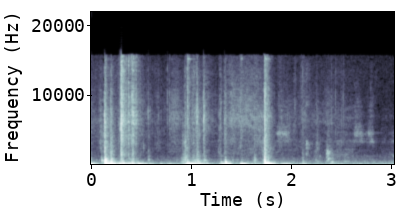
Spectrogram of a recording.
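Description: Hands knock and rattle a hard case.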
